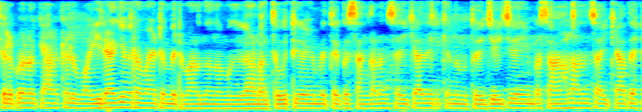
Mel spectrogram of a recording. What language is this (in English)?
Malayalam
